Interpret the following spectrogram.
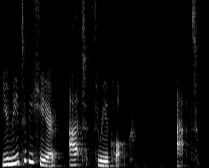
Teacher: by stressing at, I'm adding emphasis. I'm making the meaning stronger. You need to be here exactly at 3 o'clock.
